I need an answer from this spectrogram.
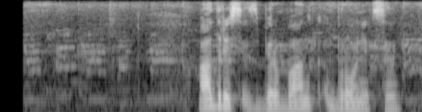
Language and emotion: Russian, neutral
